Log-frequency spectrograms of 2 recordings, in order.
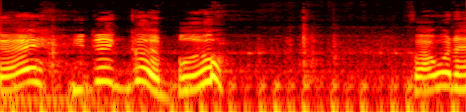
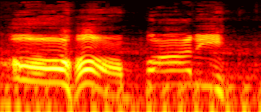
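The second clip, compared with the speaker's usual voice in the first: effort grunt; 5 semitones higher, 7 dB louder, much slower than usual. Real, not acted. Lifting bike over log.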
